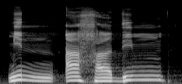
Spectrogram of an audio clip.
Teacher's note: Biha min nun sukun bertemu hamzah idhar halqi. Nun sukun dibaca jelas tanpa mendengung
